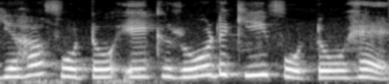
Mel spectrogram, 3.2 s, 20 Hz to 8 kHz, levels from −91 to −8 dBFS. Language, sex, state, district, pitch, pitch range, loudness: Hindi, female, Chhattisgarh, Raipur, 280 Hz, 270-330 Hz, -13 LUFS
